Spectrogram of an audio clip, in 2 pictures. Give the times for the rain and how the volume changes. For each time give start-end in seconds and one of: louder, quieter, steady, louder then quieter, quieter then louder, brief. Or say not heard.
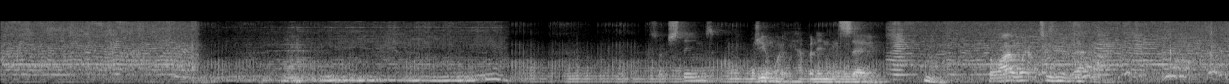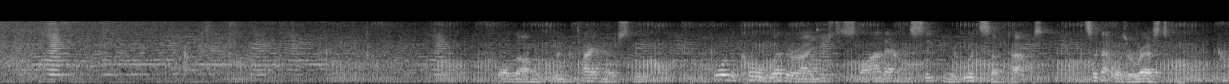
not heard.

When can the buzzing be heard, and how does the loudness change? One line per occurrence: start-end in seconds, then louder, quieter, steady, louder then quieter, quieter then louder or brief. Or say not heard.
0.0-24.5 quieter.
